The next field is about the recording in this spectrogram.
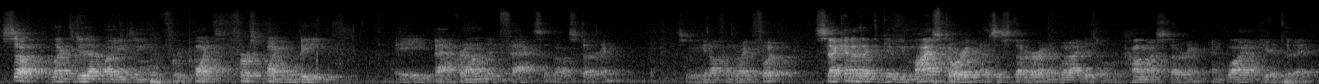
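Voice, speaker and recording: A man's voice: fairly low pitch, steady tone, fairly quick, a bit bright. A young man giving a prepared speech to a club audience, with occasional stutters and restarts. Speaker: club speaker. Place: meeting room. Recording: echoey room from far off, hiss.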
